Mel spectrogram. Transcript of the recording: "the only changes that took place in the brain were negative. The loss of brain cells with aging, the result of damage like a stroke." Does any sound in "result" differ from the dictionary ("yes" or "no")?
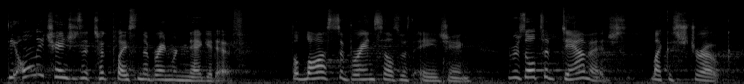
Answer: no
